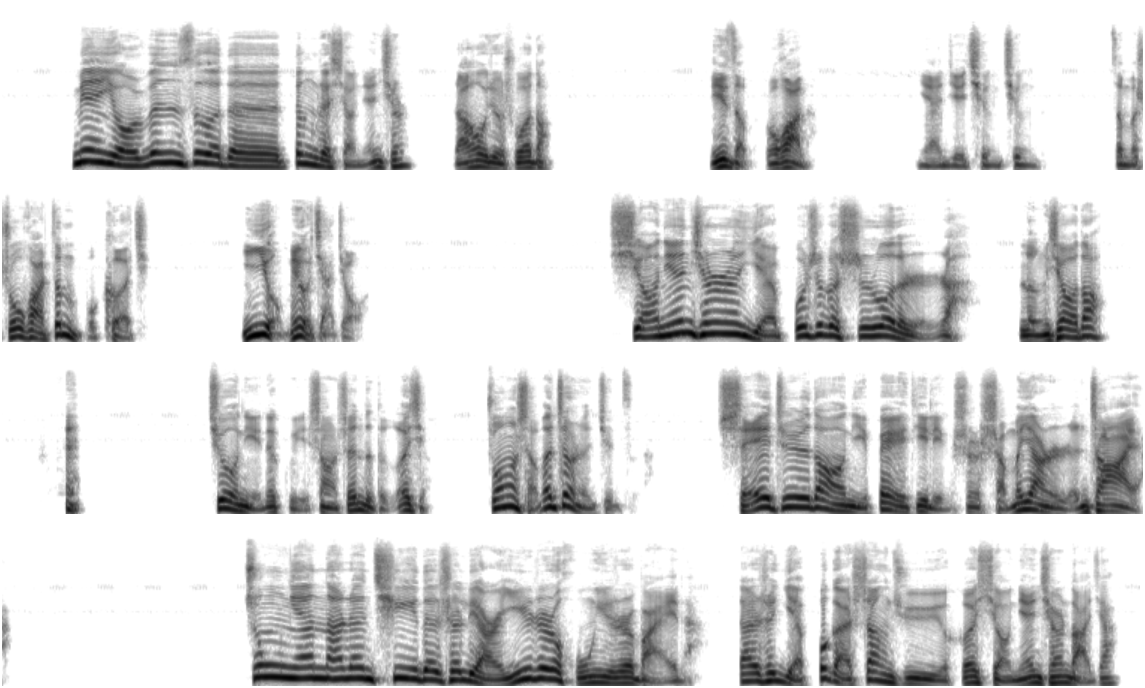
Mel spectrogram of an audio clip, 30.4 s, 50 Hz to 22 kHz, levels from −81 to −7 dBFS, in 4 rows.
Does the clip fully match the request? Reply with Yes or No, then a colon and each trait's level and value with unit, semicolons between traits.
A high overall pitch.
Yes: high, 225 Hz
